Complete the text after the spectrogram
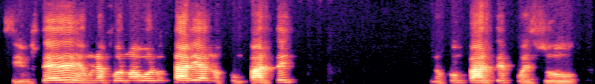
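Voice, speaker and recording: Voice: mid-range voice, a little slow, fairly bright tone, dull audio. A teacher moderating an online class discussion over a video call, repeating words and urging people to go ahead. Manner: repetitive, encouraging, many fillers.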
